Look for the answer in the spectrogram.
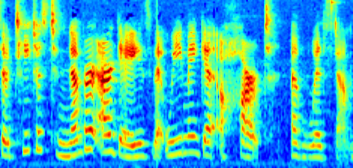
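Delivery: ordinary delivery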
